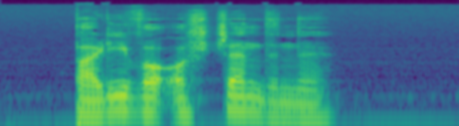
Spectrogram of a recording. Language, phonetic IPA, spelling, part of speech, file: Polish, [ˌpalʲivɔːʃˈt͡ʃɛ̃ndnɨ], paliwooszczędny, adjective, Pl-paliwooszczędny.ogg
